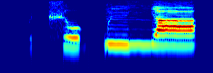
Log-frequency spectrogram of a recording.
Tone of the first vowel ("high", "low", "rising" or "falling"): low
